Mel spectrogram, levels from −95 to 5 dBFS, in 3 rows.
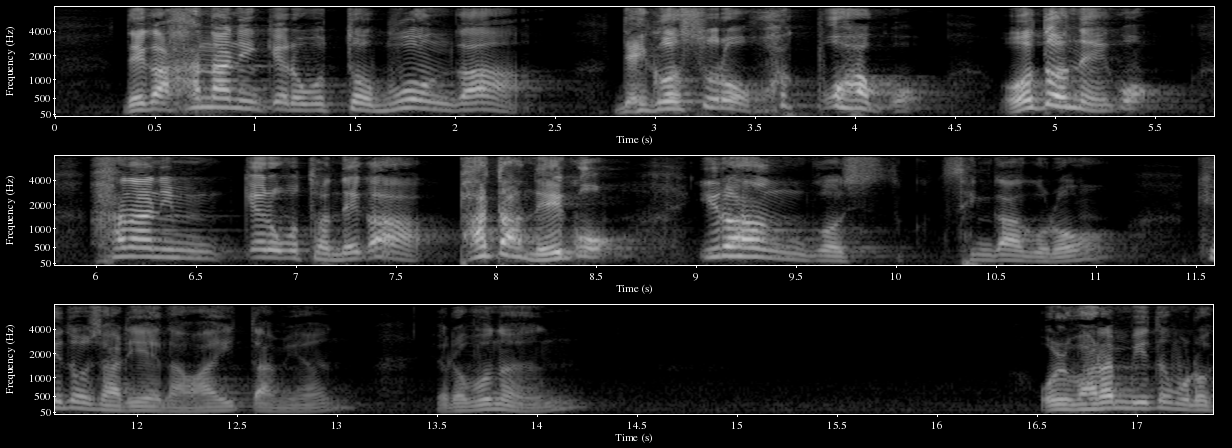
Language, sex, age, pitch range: Korean, male, 40-59, 110-175 Hz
